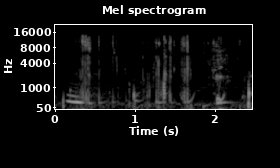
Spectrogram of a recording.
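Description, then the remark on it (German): Mouth sounds of someone sipping water: a string of small slurps, gulps and liquid clicks in quick, uneven succession, fairly quiet. “Das war eine viel zu lange Erklärung dafür, dass ich einen Schluck Wasser trinken wollte.”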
